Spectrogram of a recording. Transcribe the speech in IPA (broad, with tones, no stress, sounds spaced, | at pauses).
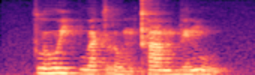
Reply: k l oː˥˩ j p u˧ a̯ k r o˨˩ m kʰ a˧ m b e˦˥ n w u˨˩ k̚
